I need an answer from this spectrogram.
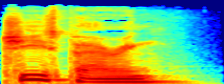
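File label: "cheeseparing", British English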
